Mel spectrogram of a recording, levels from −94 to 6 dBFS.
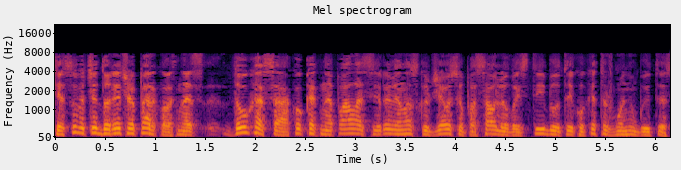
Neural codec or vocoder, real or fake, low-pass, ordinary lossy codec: none; real; 19.8 kHz; AAC, 24 kbps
